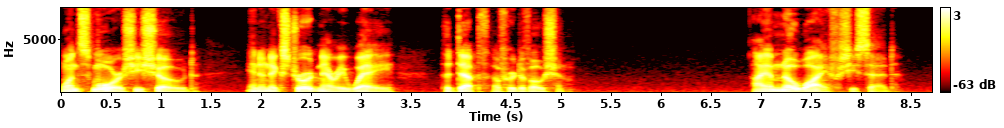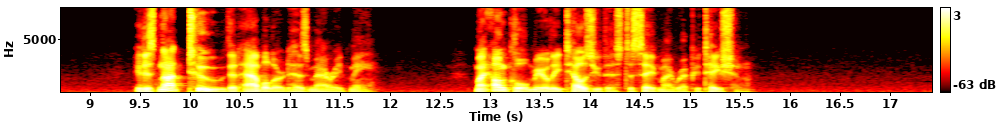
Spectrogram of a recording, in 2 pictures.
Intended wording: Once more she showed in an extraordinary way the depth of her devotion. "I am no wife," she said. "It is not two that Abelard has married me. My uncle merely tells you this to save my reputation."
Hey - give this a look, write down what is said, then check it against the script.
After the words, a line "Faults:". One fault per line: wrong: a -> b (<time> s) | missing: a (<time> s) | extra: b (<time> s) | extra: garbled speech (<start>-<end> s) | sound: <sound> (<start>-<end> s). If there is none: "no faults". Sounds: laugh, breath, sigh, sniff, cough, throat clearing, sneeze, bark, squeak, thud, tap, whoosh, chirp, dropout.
Once more she showed in an extraordinary way the depth of her devotion. "I am no wife," she said. "It is not two that Abelard has married me. My uncle merely tells you this to save my reputation."
Faults:
no faults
